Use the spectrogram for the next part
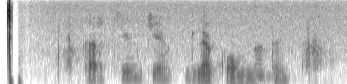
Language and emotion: Russian, neutral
